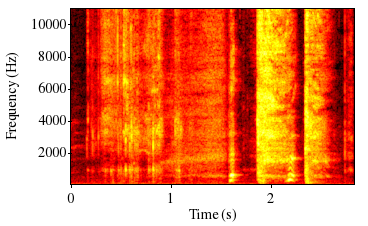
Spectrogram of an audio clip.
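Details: Three sharp, dry cough bursts after quiet breathy sounds from an adult whose cough has lasted several days without healing despite medicine, with a hoarse voice and ears feeling blocked; cough.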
